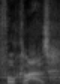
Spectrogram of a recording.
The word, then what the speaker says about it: Fauclaz: I don't think you pronounce the Z, Fauclaz.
